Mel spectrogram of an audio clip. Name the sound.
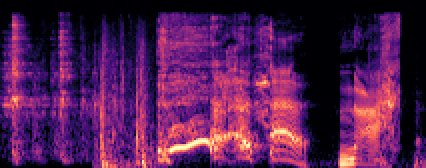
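coughing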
